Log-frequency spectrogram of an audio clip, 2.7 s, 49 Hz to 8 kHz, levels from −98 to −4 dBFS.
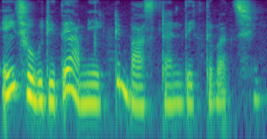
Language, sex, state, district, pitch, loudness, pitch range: Bengali, female, West Bengal, Cooch Behar, 190 Hz, -18 LUFS, 175-250 Hz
